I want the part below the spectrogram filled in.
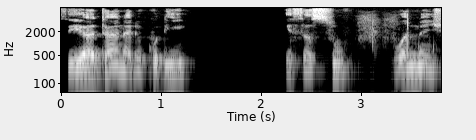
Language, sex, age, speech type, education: Hausa, male, 30-45, spontaneous, tertiary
